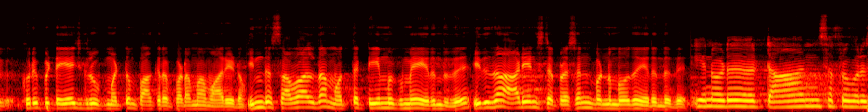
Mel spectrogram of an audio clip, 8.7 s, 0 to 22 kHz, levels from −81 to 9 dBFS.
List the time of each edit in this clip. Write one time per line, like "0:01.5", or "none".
0:02.4
0:04.7
0:06.9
